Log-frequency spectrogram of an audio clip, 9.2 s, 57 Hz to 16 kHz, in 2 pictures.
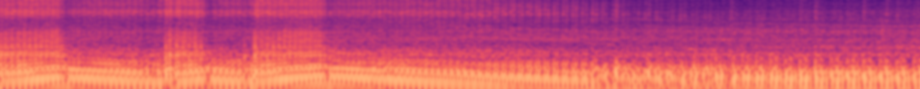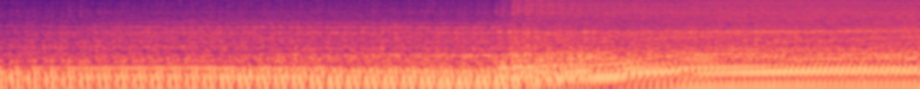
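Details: BMW C650 scooter (Kymco-built twin) with GPR exhaust at about 37,000 km, after a Malossi Multivar install to fix CVT rattle: steady idle, one clean rev, no belt-drive rattle; main shaft still has slight end play.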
